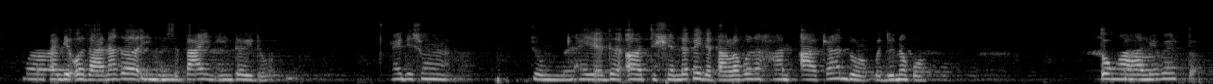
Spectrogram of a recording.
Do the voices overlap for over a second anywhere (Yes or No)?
No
